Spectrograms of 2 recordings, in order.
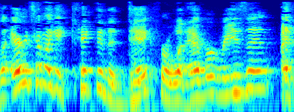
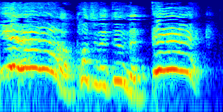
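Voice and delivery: acted-out, very high-pitched, loud shout; 5 dB louder than usual. Describing a fighting game character's moves: imitating Makoto yelling. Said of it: "she's always yelling".

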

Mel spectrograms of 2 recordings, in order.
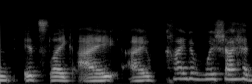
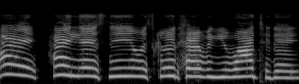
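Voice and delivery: put-on voice, much higher pitched than normal; 11 semitones higher, 5 dB louder than usual. Speaker shows the only voice trick they can do, in a high-pitched voice. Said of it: "all I can do is go high pitched in my voice".

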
